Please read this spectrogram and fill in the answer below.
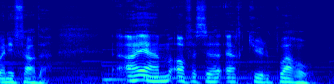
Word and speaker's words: Hercule Poirot: I am Officer Hercule Poirot. And that's how you pronounce it in the actual Belgian accent.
